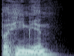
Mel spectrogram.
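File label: "bohemian", British English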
